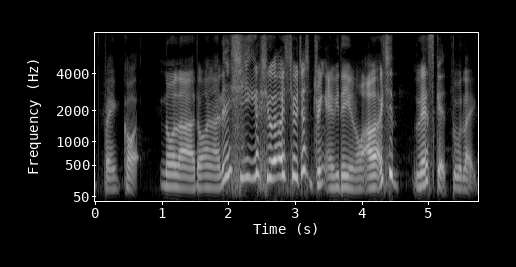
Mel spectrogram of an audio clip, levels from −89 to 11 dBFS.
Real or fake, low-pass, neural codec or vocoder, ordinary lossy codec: real; none; none; none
